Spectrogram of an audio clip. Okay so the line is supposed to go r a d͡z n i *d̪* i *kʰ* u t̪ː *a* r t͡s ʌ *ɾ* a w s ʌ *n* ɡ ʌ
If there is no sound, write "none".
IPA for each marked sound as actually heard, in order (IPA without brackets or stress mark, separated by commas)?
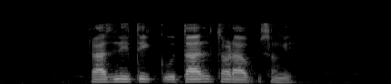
t̪, k, a, ɽ, ŋ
